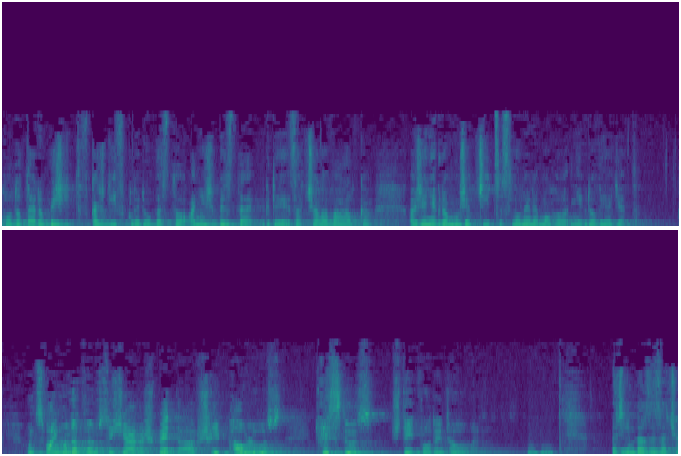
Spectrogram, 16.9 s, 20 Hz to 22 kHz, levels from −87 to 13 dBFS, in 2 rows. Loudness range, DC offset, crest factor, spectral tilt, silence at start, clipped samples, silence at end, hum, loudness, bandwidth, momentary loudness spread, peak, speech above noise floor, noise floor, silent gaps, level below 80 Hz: 5 LU; under 0.1%; 20 dB; -4.5 dB/octave; 0 s; under 0.1%; 0 s; none; -33 LUFS; 11.5 kHz; 14 LU; -12 dBFS; 27 dB; -59 dBFS; none; -74 dBFS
